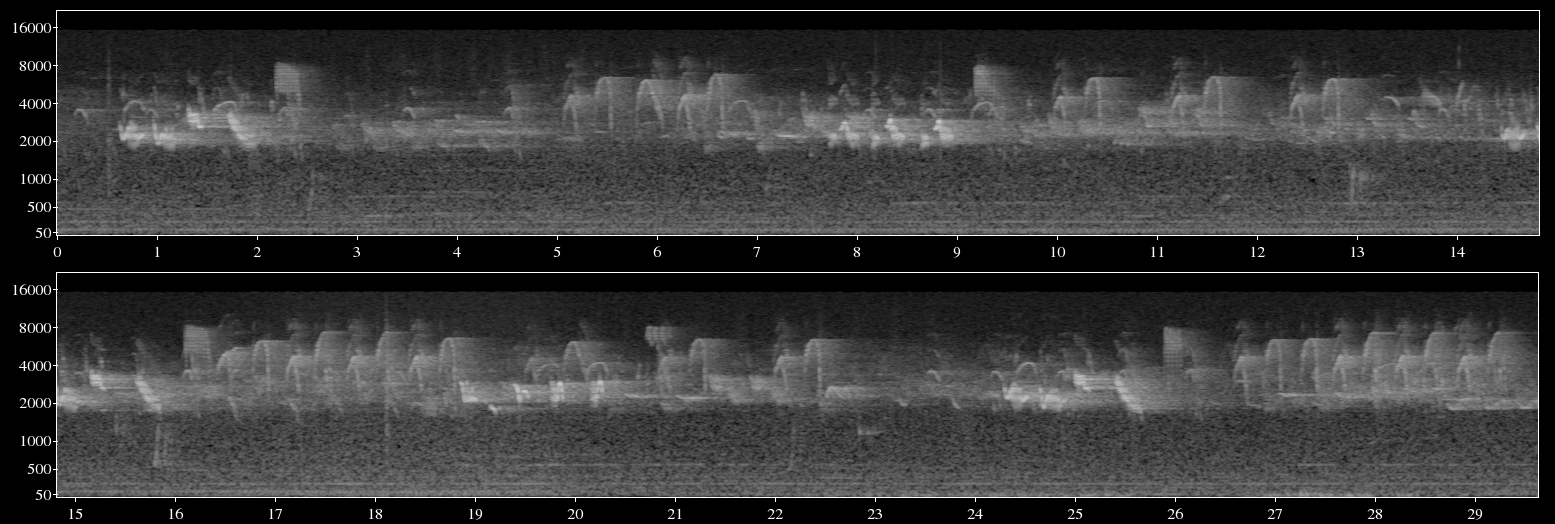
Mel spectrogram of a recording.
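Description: Songbird singing in several bouts of quick, high chirps and trills, with quieter gaps between them.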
